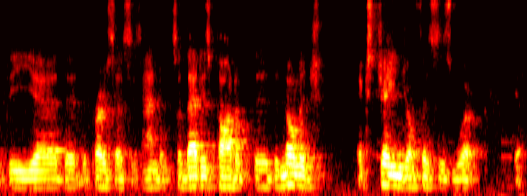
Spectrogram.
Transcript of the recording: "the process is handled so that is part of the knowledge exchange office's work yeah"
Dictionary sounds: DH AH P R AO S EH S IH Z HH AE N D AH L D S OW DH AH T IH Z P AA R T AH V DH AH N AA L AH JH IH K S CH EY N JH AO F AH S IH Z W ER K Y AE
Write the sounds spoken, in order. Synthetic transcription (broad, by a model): DH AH P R AO S EH S IH Z HH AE N D L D S OW DH AH T IH Z P AA R T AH V DH AH N AA L AH JH IH K S CH EY N JH AO F AH S IH Z W ER K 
